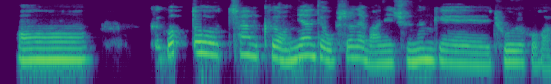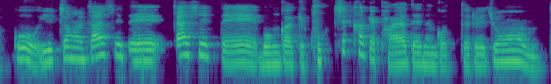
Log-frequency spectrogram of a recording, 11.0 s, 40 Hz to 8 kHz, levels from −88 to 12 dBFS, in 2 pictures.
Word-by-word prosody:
어. 190 +1 +3 0.6
그것도 290 - +2
참 260 -3 0
그 245 -3 0
언니한테 220 +6 +2
옵션을 205 +4 -1
많이 155 +1 -3
주는 175 +3 +1
게 155 -5 -3
좋을 165 -2 -1
것 - - -7
같고 125 +10 -2
일정을 195 +4 0
짜시되 215 -7 +2
짜실 250 0 +2
때 155 -1 +1
뭔가 145 +1 +1
이렇게 150 - -4
굵직하게 185 - -2
봐야 145 +2 0
되는 145 -2 -2
것들을 130 +1 -5
좀 165 -5 -2
175 Hz, 265 characters per minute, -22 LUFS, 155-220 Hz, 0.6 s, 어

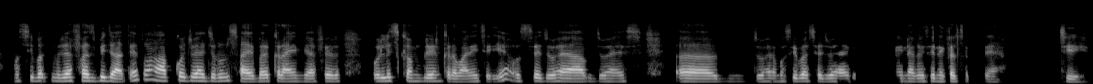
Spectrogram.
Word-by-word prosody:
मुसीबत 165 +1 -3
में 155 - -5
जो 160 - +4
है 165 - +5
फँस 160 -1 +6
भी 170 - +5
जाते 165 - +5
हैं, 200 - +2
तो 225 - -1 0.2
आपको 175 +2 0
जो 170 -1 +3
है 165 - +4
ज़रूर 160 +2 -3
साइबर 140 +2 +4
क्राइम 140 0 +1
या 135 - +1
फिर 145 -1 +1 0.3
पुलिस 155 +2 0
कंप्लेन 150 0 -1
करवानी 135 +1 0
चाहिए। 135 - -4 0.2
उससे 155 +1 -2
जो 145 - +2
है 145 -2 +4
आप 140 0 +4
जो 140 - -3
है 140 0 -5
इस 145 - -14 0.4
अ, - - +2 0.7
जो 140 - -4
है 145 - -5
मुसीबत 145 +1 -2
से 145 - -2
जो 145 0 -1
है 140 - -3 0.5
कहीं 145 - -10
न - - -1
कहीं 140 - -2
से 150 - -2
निकल 140 -2 0
सकते - - -15
हैं। 60 - -12 0.6
जी। 125 -1 -4
145 Hz, 235 wpm, -24 LUFS, 140-155 Hz, 0.7 s, फँस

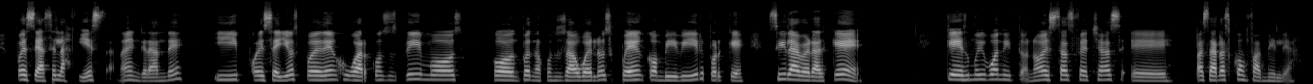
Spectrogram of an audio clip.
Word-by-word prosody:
pues, 225 -1 +5
se - - +8
hace 175 +4 +2
la 195 -3 -1
fiesta, 190 +3 0
¿no? - - -8
En 205 -2 -2
grande, 170 +10 -4 0.3
y 215 +1 -3
pues, 205 0 +3
ellos 205 +4 +1
pueden 210 0 +2
jugar 205 -4 0
con 210 0 -10
sus 200 -1 -11
primos, 220 -1 -1 0.2
con 200 -3 +1
bueno 210 -4 -3
con 185 +2 -15
sus 180 +2 -11
abuelos 185 +4 0
pueden 210 +1 +5
convivir, 200 +3 -2
porque 185 -4 -3 0.2
sí 245 0 -1
la 225 -2 +7
verdad 180 -3 +2
que 230 0 +5 0.8
que 230 -2 +7
es 215 - -3
muy 230 +1 -6
bonito, 225 -2 -5
¿no? 195 +4 -3
Estas 220 +1 +2
fechas, 215 +1 0
eh, 165 -2 -5 0.2
pasarlas 205 0 +1
con 225 -2 -7
familia. 170 -4 -9
205 Hz, 180 wpm, -27 LUFS, 185-220 Hz, 0.8 s, se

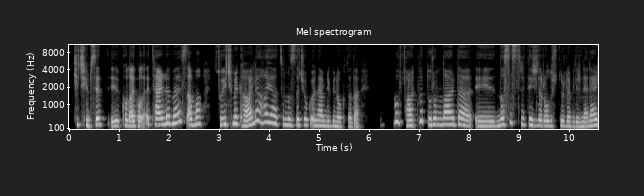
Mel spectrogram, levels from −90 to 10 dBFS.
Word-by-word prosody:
hiç 250 -1 -5
kimse, 230 +4 +4
eee, 190 +2 0
kolay 190 -4 +3
kolay 250 +6 0
terlemez 280 +8 +2
ama 245 +4 +2 0.3
su 240 - -4
içmek 265 +1 +1
hâlâ 265 - +2
hayatımızda 255 -9 +1
çok 220 0 -2
önemli 195 -2 -1
bir 185 - -1
noktada. 170 -1 -3 0.7
Bu 340 -1 +2
farklı 245 - -2
durumlarda, 235 -2 +1
eee, 180 0 -2
nasıl 235 - -1
stratejiler 230 -8 -2
oluşturulabilir, 185 -3 -3
neler 195 +6 +1
225 Hz, 130 wpm, -21 LUFS, 190-250 Hz, 0.7 s, kimse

